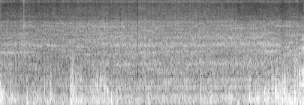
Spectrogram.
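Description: Motorcycle on the move: a steady low rumble of engine and road noise, with a few brief louder gusts.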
